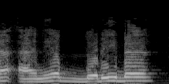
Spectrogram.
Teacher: إذا وقفت عليها تقولين أن اضرب وتقلقين الباء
